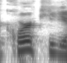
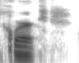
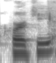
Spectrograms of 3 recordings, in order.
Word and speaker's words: Qwerke: And and so I, I, the pronunciation of it, I always have to kind of put in parentheses, pronounce quirk, because um, uh, people will call it quirky, and that's okay. But um, I just kind of like when we said quirk.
